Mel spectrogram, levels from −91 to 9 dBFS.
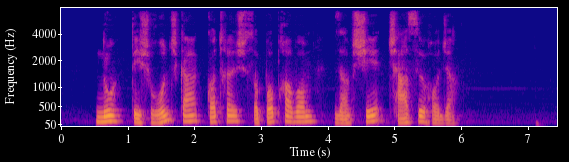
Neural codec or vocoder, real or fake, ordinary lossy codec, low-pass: none; real; MP3, 64 kbps; 7.2 kHz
